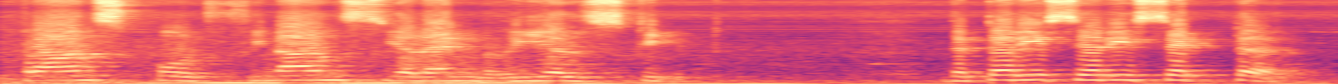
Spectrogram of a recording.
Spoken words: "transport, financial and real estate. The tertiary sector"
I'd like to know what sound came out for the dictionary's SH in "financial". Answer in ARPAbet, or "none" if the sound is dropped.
S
